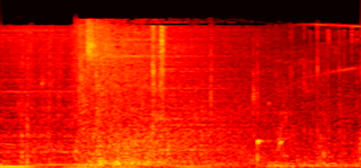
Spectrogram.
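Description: A treasure chest gives off a shimmering, humming chime.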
